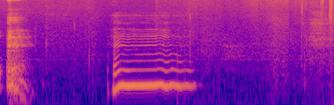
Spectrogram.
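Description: A man humming one steady held note for about a second, a singer finding his pitch just before he sings.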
